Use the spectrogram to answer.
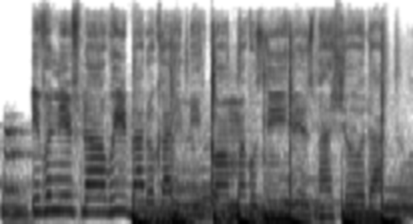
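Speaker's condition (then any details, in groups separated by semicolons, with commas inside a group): No condition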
